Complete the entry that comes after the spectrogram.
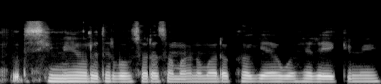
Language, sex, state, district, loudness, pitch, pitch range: Hindi, male, Chhattisgarh, Sarguja, -14 LUFS, 135 Hz, 130-140 Hz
